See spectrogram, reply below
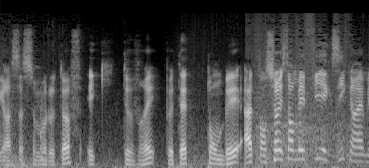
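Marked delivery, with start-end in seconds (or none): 3.1-4.6 excited call. Real, not acted. Caster calls a tense duel.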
